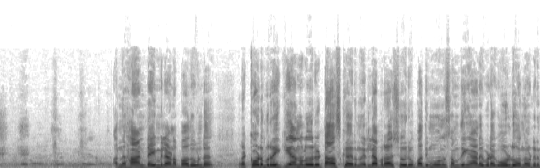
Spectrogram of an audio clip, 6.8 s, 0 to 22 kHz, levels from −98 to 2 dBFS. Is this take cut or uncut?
cut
